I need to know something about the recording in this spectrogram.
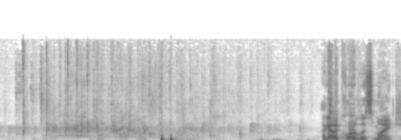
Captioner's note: applause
